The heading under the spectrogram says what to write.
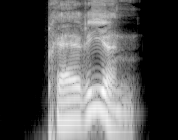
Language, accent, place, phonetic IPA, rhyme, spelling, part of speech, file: German, Germany, Berlin, [pʁɛˈʁiːən], -iːən, Prärien, noun, De-Prärien.ogg
- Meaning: plural of Prärie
